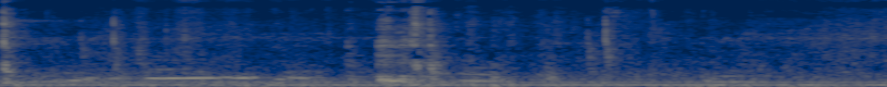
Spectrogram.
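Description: Two short, low, pitched voice sounds, about a second in and again near two seconds in, over a steady low electrical hum and a few light clicks in a quiet room.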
